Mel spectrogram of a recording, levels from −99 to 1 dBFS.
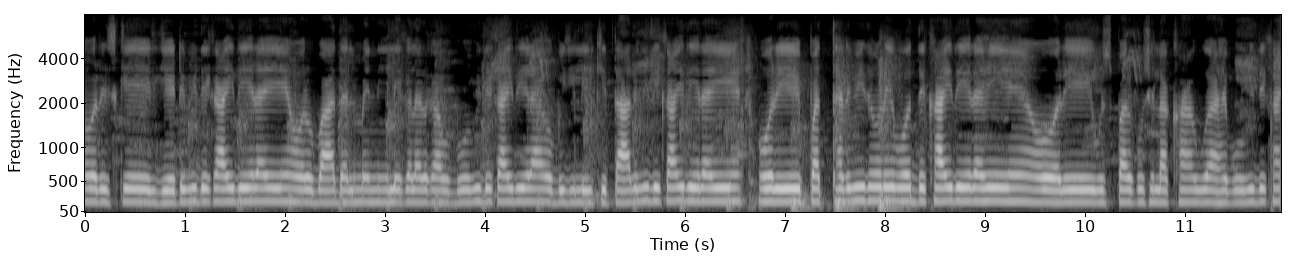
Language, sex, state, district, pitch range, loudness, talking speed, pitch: Hindi, female, Chhattisgarh, Bilaspur, 185-195 Hz, -29 LUFS, 245 wpm, 190 Hz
